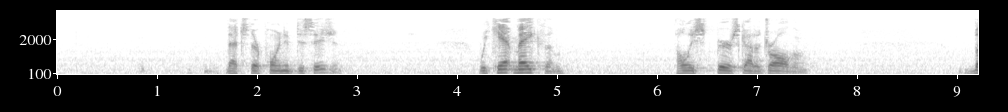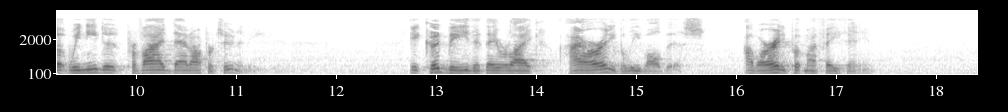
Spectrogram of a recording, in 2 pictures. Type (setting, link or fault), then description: setting, large echoing room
